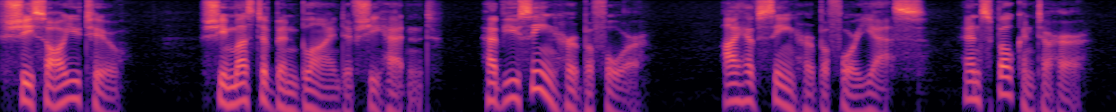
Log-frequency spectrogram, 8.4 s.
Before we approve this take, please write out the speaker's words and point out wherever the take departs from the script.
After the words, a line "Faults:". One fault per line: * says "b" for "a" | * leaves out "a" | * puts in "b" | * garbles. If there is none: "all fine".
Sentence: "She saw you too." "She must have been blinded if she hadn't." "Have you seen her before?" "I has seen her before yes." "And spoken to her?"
"She saw you too." "She must have been blind if she hadn't." "Have you seen her before?" "I have seen her before yes." "And spoken to her?"
Faults:
* says "blind" for "blinded"
* says "have" for "has"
